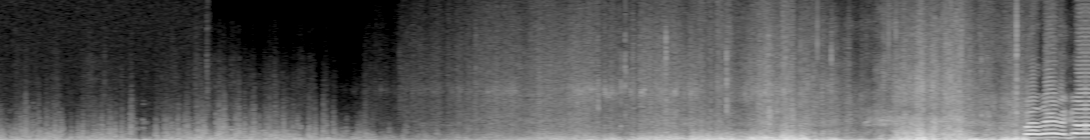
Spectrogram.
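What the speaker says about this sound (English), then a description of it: "As you can tell, it's really windy up here." Strong wind roars and buffets the microphone on the summit of Carn Bhac, a remote Munro near Altanour in the Scottish highlands, rising into heavy, rumbling gusts that fill the whole sound without any voice.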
